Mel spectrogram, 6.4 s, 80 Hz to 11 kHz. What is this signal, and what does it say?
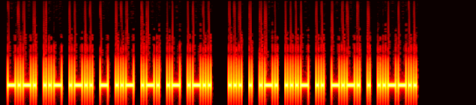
Morse code, heard as a keyed tone, about 34 wpm, 700 Hz. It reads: CULTURAL SERVICE?
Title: Sentences from Top 1500 Words 35wpm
